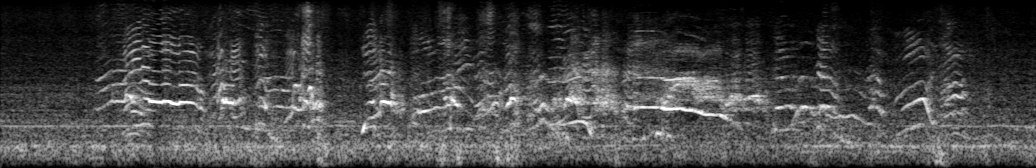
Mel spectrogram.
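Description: A group of young children shouting, squealing and chattering in excited high-pitched voices while they play.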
